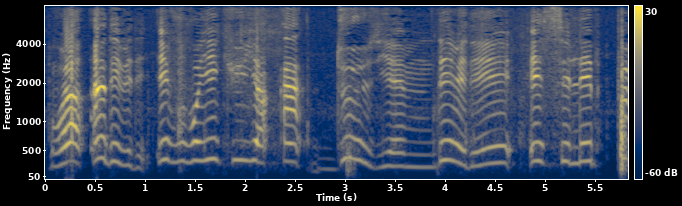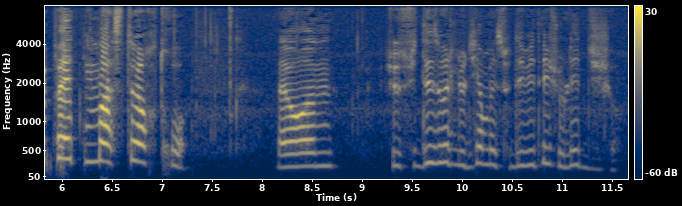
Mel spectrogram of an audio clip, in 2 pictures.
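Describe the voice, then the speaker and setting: A man hosting a casual unboxing video, hesitant and filling his pauses with "euh" and "voilà". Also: very high-pitched, bright, forceful tone, a little hiss or hum.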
